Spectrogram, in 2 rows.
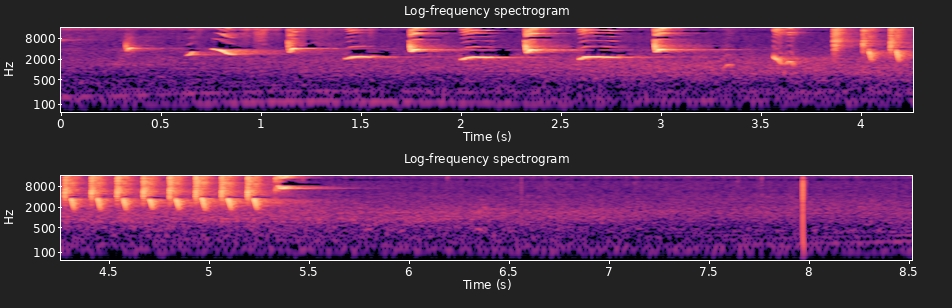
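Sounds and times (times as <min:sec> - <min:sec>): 
nightingale singing: 0:00.0 - 0:05.6
faint outdoor hiss: 0:00.0 - 0:08.5.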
